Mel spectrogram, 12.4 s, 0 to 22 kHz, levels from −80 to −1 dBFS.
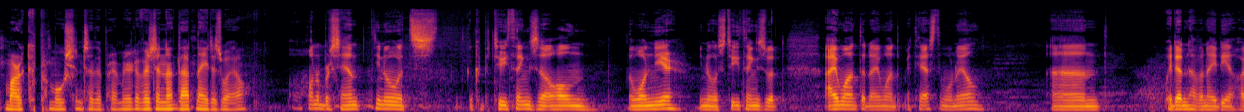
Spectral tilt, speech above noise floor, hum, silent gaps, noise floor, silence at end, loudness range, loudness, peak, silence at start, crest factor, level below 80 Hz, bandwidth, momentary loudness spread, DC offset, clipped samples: -4.5 dB/octave; 29 dB; none; none; -50 dBFS; 0 s; 3 LU; -22 LUFS; 0 dBFS; 0 s; 22 dB; -58 dBFS; 15.5 kHz; 12 LU; under 0.1%; under 0.1%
